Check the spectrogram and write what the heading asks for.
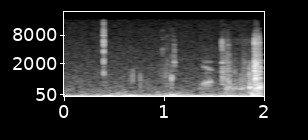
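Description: A single sharp click about half a second in as the shotgun is handled and lowered, followed by a few faint ticks.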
